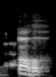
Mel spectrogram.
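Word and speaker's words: ق: কফ সবাই বলেন কফ এই কফের উচ্চারণ স্থানটা হচ্ছে এটা একদম শেষ থেকে তাল উপরে কফ লেগে কফ কফ কফ কফ কফ কফ ক এইযে দেখেন কোত থেকে এটা প্রচারিত হচ্ছে এখান থেকে আর এখান থেকে আমাদের হচ্ছে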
